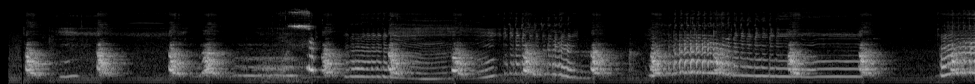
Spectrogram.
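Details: Pet dog talking with another dog indoors: long, wavering, yodel-like howls and whines with rich harmonics, rising and falling in pitch, broken by short yips; a steady low hum runs underneath.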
